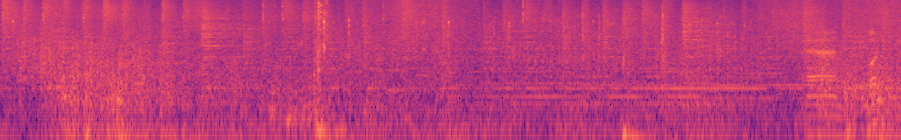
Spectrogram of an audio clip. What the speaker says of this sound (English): that storm will hit us at the same time this goes through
